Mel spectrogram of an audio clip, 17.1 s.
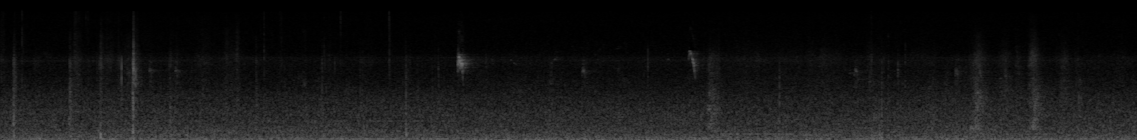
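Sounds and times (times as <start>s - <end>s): low background noise: 0.0s - 17.0s
small bird chirping: 6.8s - 10.8s.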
